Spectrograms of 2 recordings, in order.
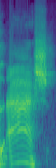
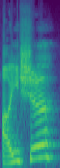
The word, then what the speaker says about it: Aisha: I've been pronouncing that wrong for years. I always thought her name was Ash. Aisha. Okay, years. I've never pronounced her name right.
